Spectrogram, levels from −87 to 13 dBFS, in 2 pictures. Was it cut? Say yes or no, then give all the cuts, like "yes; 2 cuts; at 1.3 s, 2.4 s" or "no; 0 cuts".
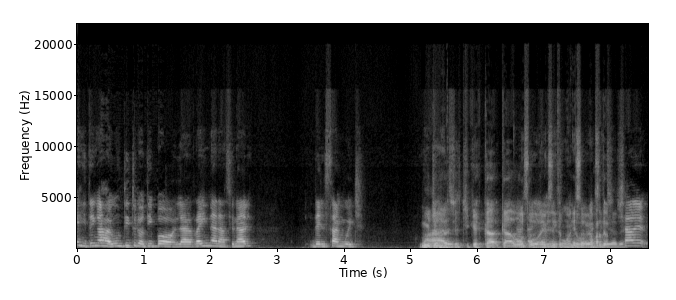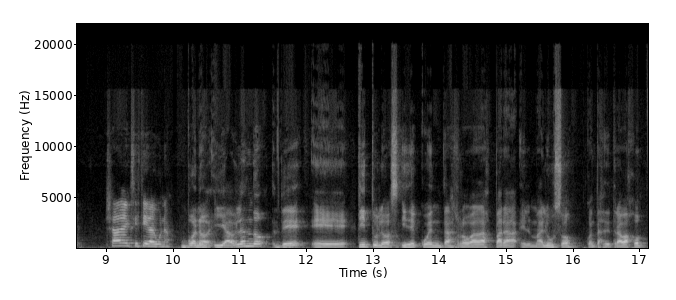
yes; 2 cuts; at 7.9 s, 12.7 s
